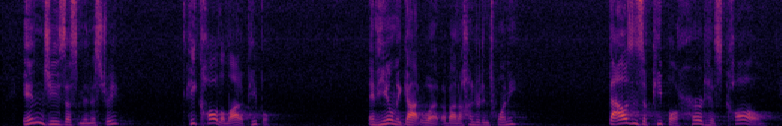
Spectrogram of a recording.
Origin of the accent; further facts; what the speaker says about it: Colorado, United States; I grew up here in Colorado. I have one older brother.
